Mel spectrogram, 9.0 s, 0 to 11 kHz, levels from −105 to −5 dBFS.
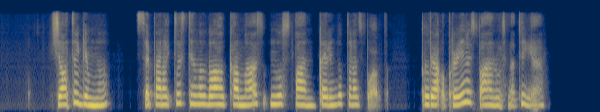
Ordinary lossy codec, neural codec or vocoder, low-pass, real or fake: MP3, 64 kbps; codec, 16 kHz, 0.5 kbps, FreqCodec, larger model; 7.2 kHz; fake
